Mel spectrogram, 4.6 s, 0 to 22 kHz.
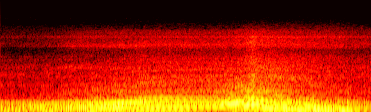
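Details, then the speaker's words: Audi A4 after coil pack replacement, revved: engine picks up cleanly on a couple of blips and falls back evenly, no misfire stumble or popping; sounds smoother; power steering pump known to be failing. "Actually, it does kind of feel and sound a little smoother."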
